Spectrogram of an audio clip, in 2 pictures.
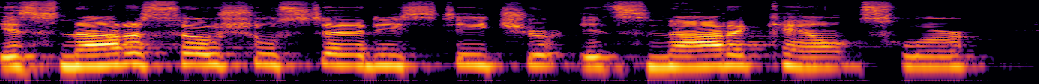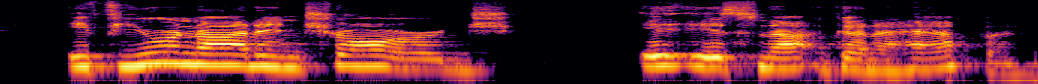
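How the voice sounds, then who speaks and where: A woman with a normal speaking voice and an American accent talks at fairly high pitch with ordinary pitch variation. Her pace is moderate, on a very clean recording with a silent background. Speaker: teacher. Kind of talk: casual chat.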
